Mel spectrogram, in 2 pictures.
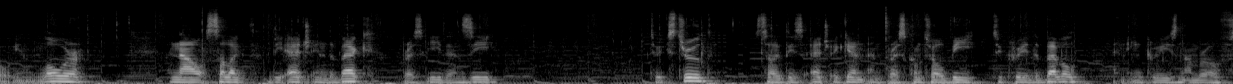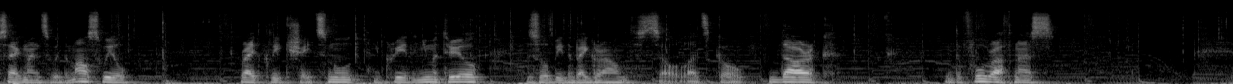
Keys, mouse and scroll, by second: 0.7 click, 0.9 Tab, 2.5 click, 3.3 click, 3.9 e, 3.9 z, 6.3 click, 7.5 click, 8.7 ctrl+b, 10.0-11.3 scroll up 5, 11.5-12.0 scroll up 3, 13.4 click, 13.9 Tab, 14.4 right click, 15.8 click, 16.9 click, 17.1-17.8 drag, 18.8 click, 21.0-21.8 scroll down 2, 22.0-24.1 drag.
